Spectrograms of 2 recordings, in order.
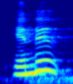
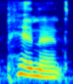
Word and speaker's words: pennant: a it's like a pendant yeah a little pendant yeah a little pendant or penis it's pennant and i always say it wrong the little penance it's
